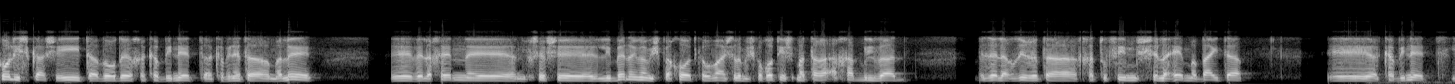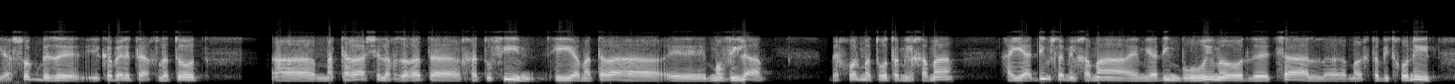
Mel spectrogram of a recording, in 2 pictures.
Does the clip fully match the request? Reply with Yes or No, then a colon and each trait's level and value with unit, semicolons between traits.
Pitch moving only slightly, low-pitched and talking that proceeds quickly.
No: narrow, 2.0 semitones; low, 100 Hz; average, 105 wpm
